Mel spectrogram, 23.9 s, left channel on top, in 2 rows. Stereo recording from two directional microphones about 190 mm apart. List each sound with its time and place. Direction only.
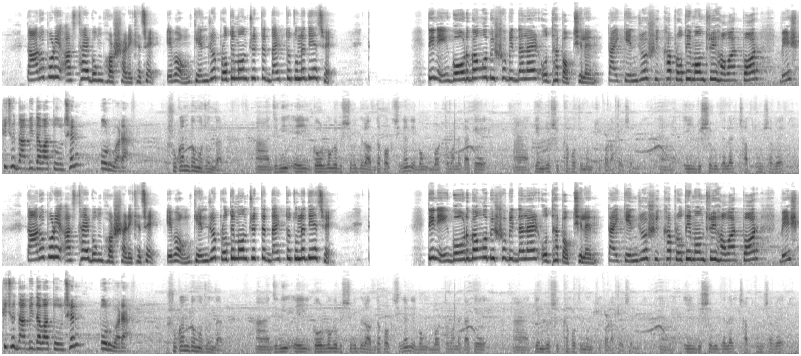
0.3 s a woman's voice: 5° right (ahead or behind)
6.4 s a woman's voice: centre (ahead or behind)
16.3 s speech: 20° right (ahead or behind)
17.6 s a woman's voice: centre (ahead or behind)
